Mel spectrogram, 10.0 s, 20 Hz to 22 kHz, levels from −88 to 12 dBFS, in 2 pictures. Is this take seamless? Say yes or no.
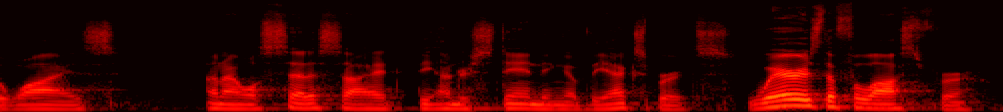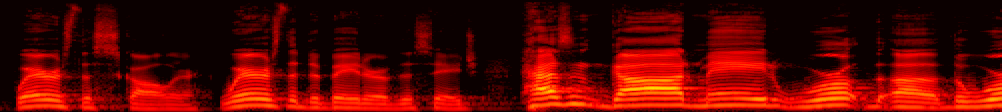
no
